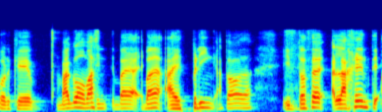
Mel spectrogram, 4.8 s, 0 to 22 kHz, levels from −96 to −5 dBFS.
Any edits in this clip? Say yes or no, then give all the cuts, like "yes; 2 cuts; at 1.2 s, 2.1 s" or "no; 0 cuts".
yes; 3 cuts; at 1.2 s, 1.8 s, 2.7 s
